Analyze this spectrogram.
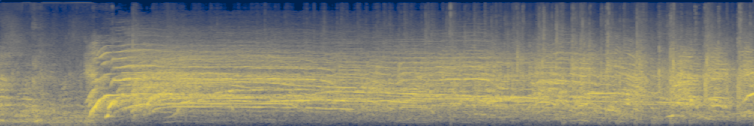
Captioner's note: people cheering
